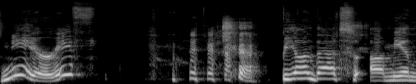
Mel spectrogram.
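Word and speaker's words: NIIRYF: found on twitter at n-i-i-r-y-f-pod and those are the letters for not if i beat you first they're pronounced near reef beyond that uh me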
